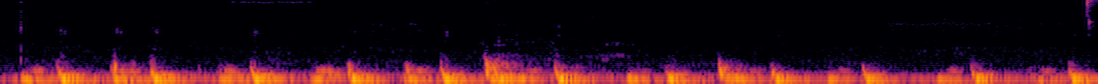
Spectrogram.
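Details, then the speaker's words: Cardiac auscultation recorded with a connected stethoscope and played as a teleconsultation example: regular, rapid, low thumping heartbeats with a faint low hum behind them. Heart sounds. "je vais vous demander de faire silence on va essayer de vous faire écouter donc une occultation cardiaque"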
